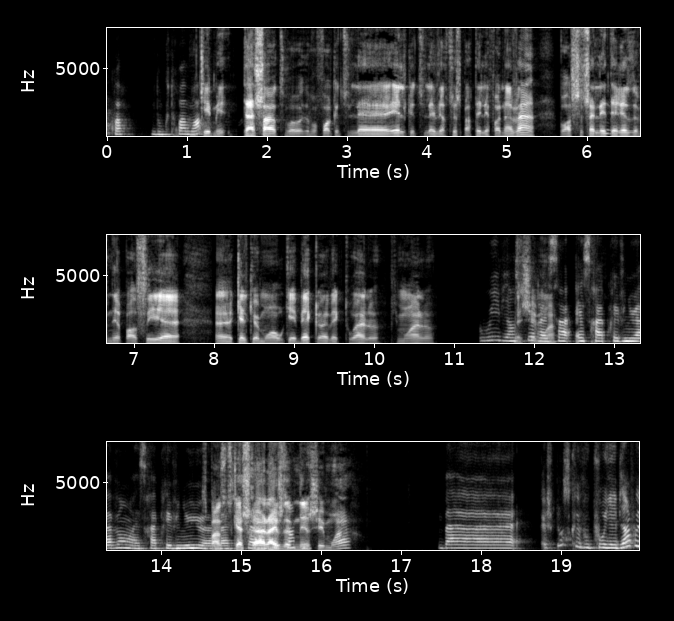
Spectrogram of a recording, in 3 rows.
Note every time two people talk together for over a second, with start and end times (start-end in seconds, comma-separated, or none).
14.5-15.9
